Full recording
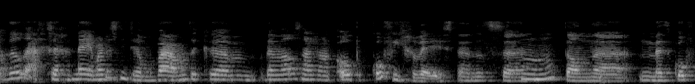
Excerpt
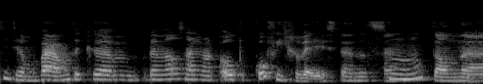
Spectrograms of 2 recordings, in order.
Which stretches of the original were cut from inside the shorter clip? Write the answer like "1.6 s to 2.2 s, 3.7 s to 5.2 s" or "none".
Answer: 5.0 s to 5.2 s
